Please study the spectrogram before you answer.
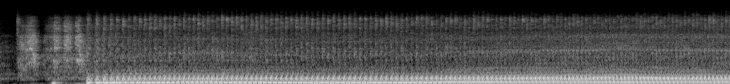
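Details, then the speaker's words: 1986 Yamaha Moto4 YFM200DX ATV, cold start at 10°F after a few cranks. Lumpy idle that wavers and sags, stumbling and barely holding. Owner suspects bad gas, to be drained. "yeah that's stumbling going on really think that's bad gas"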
